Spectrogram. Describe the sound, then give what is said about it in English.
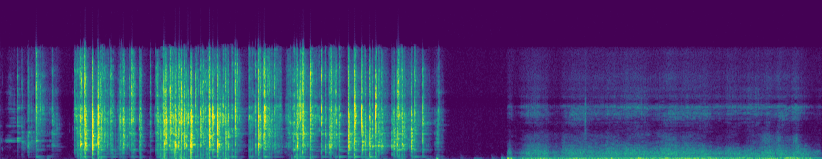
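A can tab, ripped off, jingles around inside a can: fast, dense metallic rattling in bursts for about four seconds, which stops abruptly, followed by a quieter, steady low rustle. “I'm going to rip the tab off and jingle it around inside.”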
